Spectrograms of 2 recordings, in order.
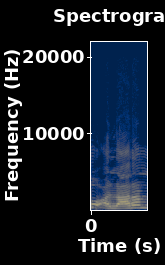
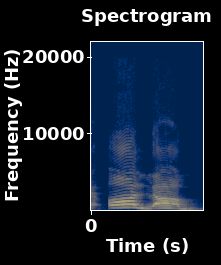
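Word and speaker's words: alarm: है अब याद रखना वर्ड को अलार्म नहीं बोलना वर्ड है अलाम अलाम अलाम सही से प्रोनाउंस करेंगे इसको और ठीक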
